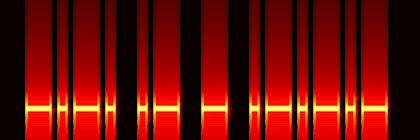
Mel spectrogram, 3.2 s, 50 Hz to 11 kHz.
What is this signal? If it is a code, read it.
Morse code, heard as a keyed tone, about 20 wpm, 700 Hz. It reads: CAT.
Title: Sentences with 3-Word Phrases - Spoken Beginning - 20wpm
